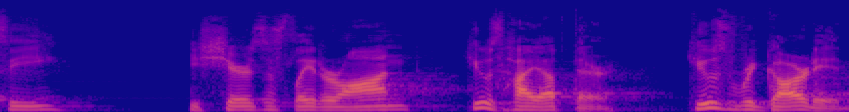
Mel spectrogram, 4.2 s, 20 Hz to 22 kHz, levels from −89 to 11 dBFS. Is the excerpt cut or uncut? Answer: uncut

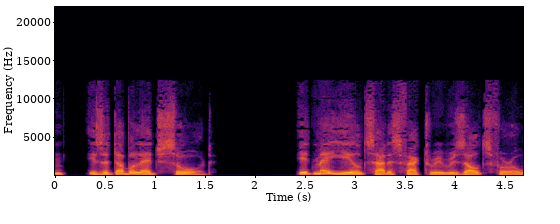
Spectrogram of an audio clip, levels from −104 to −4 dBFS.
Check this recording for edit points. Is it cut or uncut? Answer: uncut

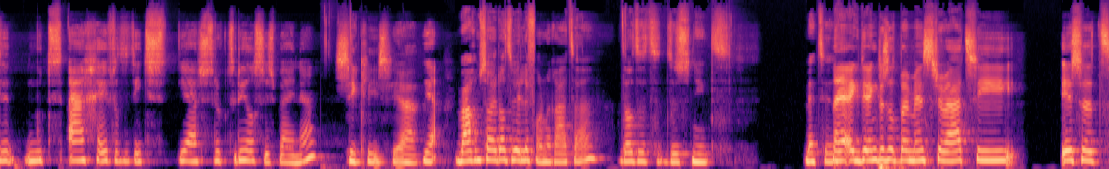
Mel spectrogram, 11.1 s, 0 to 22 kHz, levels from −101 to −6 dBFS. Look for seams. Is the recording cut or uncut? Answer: cut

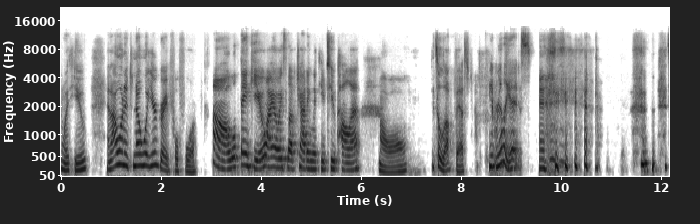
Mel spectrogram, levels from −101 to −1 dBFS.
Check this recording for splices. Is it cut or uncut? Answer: cut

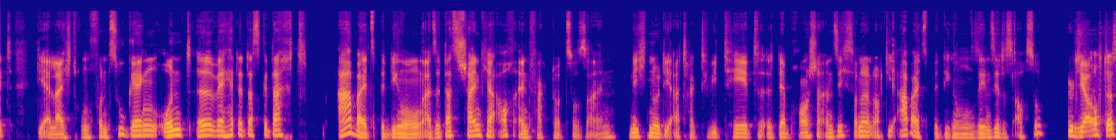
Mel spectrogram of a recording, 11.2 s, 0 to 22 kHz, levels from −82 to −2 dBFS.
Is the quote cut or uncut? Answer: uncut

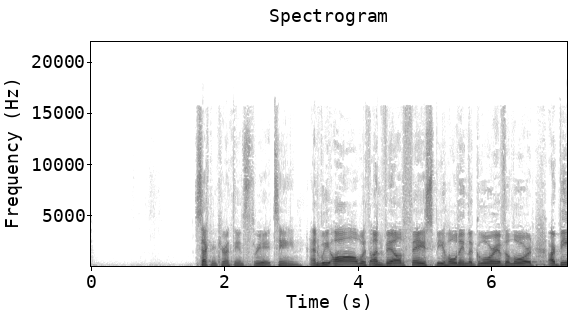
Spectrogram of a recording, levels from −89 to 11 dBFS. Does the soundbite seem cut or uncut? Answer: cut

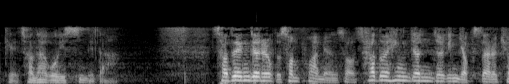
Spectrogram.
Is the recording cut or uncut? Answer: cut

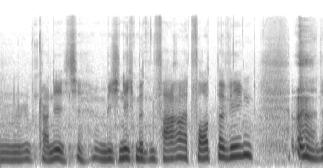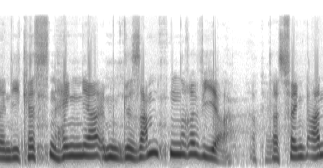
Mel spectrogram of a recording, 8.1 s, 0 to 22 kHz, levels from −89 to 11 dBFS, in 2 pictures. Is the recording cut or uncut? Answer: uncut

